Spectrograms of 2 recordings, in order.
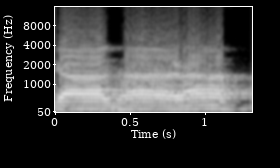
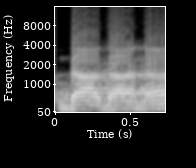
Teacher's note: तो वो जो है उसका एंडिंग ही घोष होता है ना। के उच्चारण में कंठ में, है ना, कंपन होता है, वो घोष व्यंजन होते हैं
